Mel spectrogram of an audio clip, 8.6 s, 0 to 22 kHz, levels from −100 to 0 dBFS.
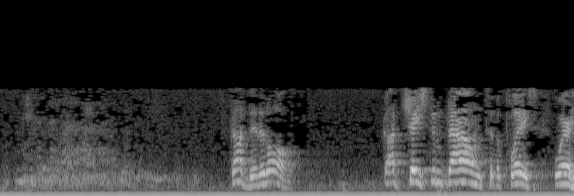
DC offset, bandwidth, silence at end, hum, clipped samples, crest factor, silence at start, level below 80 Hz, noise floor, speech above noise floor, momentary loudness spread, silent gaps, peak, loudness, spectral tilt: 0.8%; 4.2 kHz; 0 s; none; under 0.1%; 20 dB; 0.05 s; -64 dBFS; -58 dBFS; 29 dB; 23 LU; none; -12 dBFS; -31 LUFS; -5 dB/octave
